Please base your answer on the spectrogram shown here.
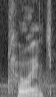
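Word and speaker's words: QRNT: That's pronounced current, but spelled QR N T.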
